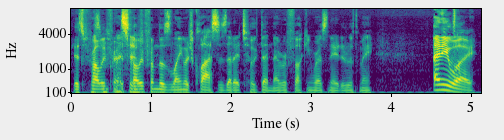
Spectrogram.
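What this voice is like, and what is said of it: New York accent. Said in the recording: “I am a guy with a New York accent”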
